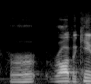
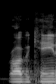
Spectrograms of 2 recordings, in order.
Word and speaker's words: Rybakina: Rybakina, and I've realised I'm pronouncing it wrong. I'm still pronouncing it wrong. Oh, that sounds right. I can't think of what the actual pronunciation is, but it's not Rybakina, it's Rybakina or something like that. It's completely different to what we're saying, but Rybakina.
